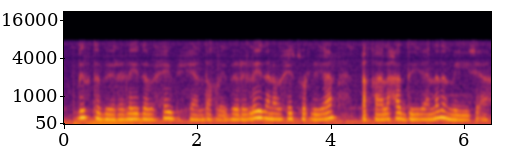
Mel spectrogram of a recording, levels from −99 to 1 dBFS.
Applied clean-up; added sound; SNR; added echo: none; none; none; none.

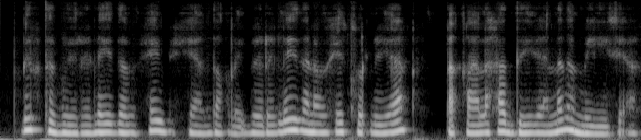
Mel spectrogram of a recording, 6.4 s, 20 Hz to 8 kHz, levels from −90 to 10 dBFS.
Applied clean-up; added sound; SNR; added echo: neural mask model DeepFilterNet 3.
